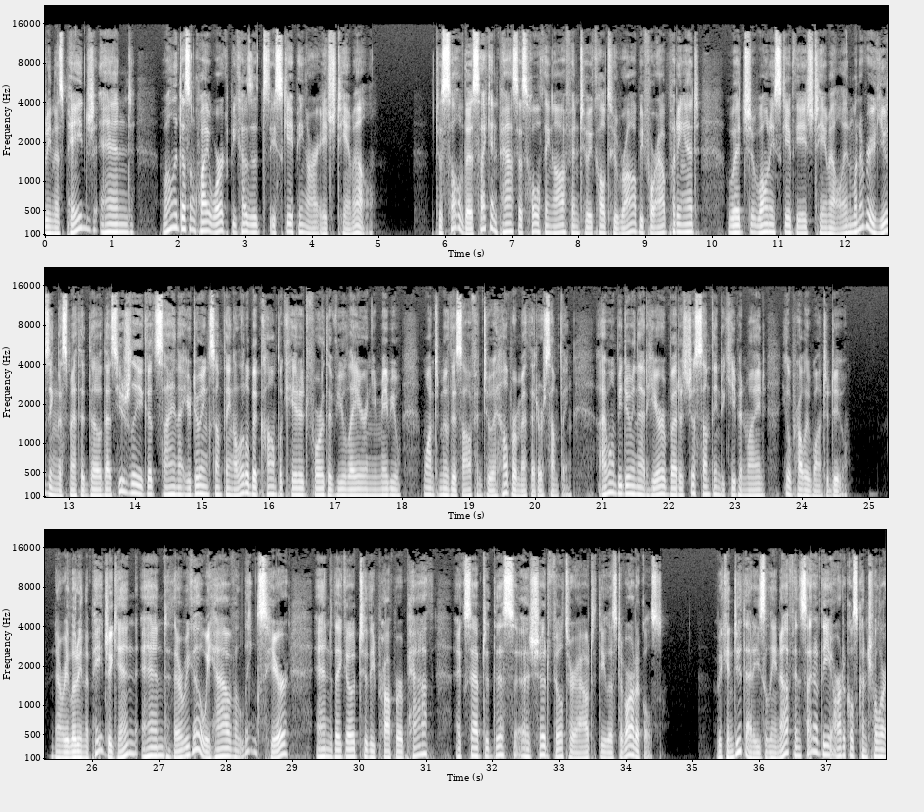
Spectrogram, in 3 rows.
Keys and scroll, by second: 13.3 alt+shift+Left.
